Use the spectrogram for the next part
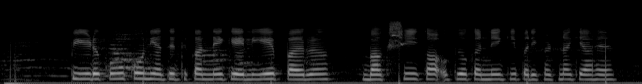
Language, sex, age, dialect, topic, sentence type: Hindi, female, 25-30, Hindustani Malvi Khadi Boli, agriculture, question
